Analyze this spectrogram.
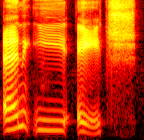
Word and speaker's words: Nehemiah: Maybe hold on, because I think when I reviewed the movie, I definitely I said the name wrong. It's Nehemiah.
